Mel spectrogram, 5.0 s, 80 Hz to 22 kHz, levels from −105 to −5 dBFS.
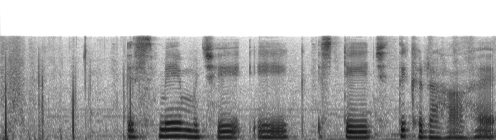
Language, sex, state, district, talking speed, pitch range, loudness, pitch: Hindi, female, Madhya Pradesh, Katni, 85 wpm, 155-175 Hz, -19 LUFS, 160 Hz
